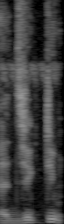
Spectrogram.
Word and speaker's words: adjective: एडजेक्टिव, अब याद रखिए, ये जो डी है, इसका प्रोनाउंसिएशन इस वर्ड में नहीं होगा। ये एडजेक्टिव नहीं होता है, इसका प्रोनाउंसिएशन एडजेक्टिव होता है। डी साइलेंट होता है।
